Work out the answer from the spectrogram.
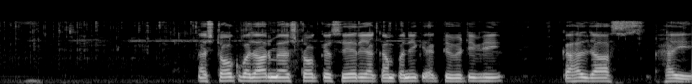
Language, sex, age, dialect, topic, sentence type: Magahi, male, 25-30, Central/Standard, banking, statement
